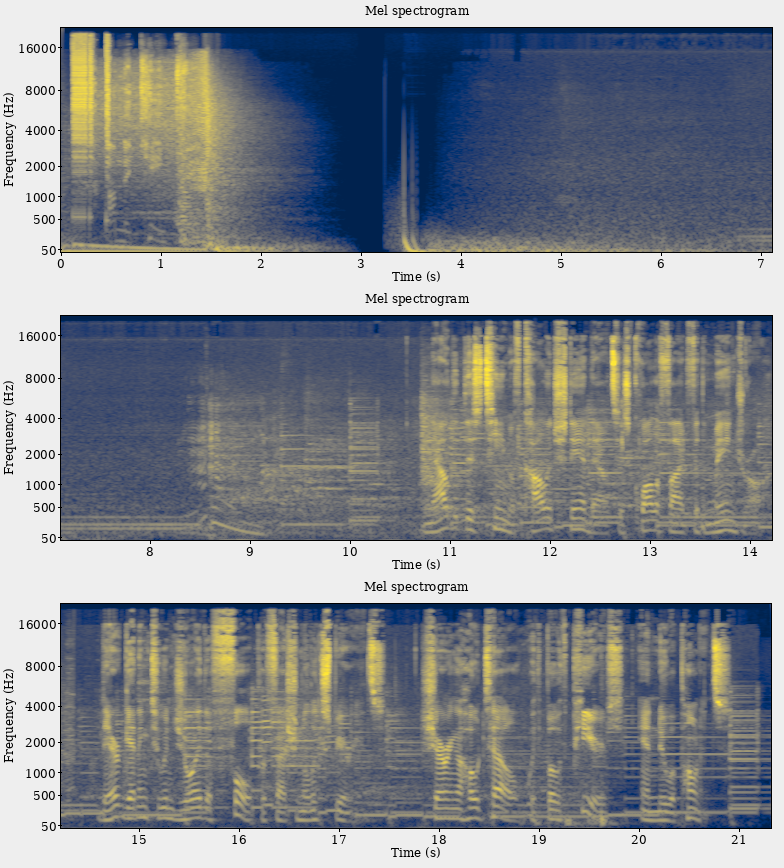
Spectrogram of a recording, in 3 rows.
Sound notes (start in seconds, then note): 3.3 audio hit; 6.4 light acoustic music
